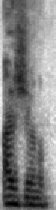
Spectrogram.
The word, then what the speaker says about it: Azure: person pronounce it as a right but the pronunciation is Microsoft Microsoft Azure right that's station second largest um um plow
